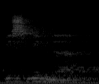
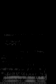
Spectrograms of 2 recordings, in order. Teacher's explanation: اتفق القراء جميعا على ترقيق اللام من اسم الله تعالى إذا وقع بعد الكسرة · Shown in: first take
